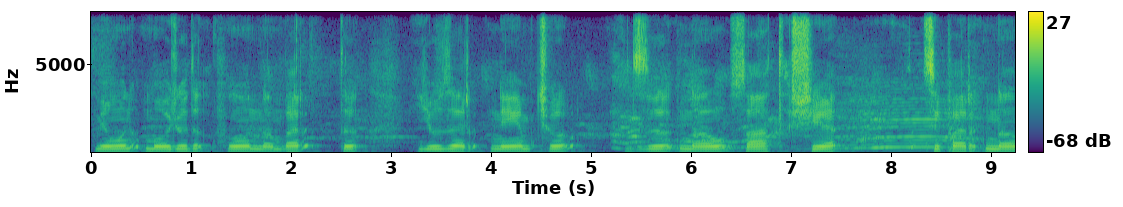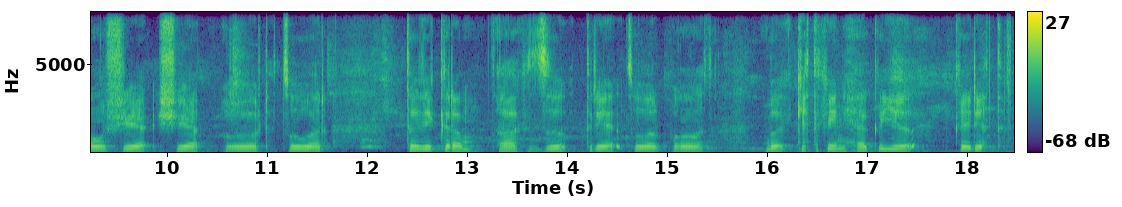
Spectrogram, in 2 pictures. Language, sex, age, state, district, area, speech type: Kashmiri, male, 30-45, Jammu and Kashmir, Bandipora, rural, read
